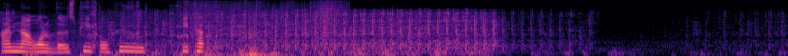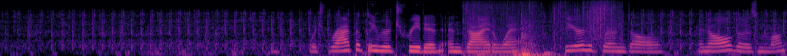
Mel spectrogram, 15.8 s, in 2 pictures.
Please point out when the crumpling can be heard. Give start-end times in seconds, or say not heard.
1.9-3.5, 12.5-14.1.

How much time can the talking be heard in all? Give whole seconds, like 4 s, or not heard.
7 s.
